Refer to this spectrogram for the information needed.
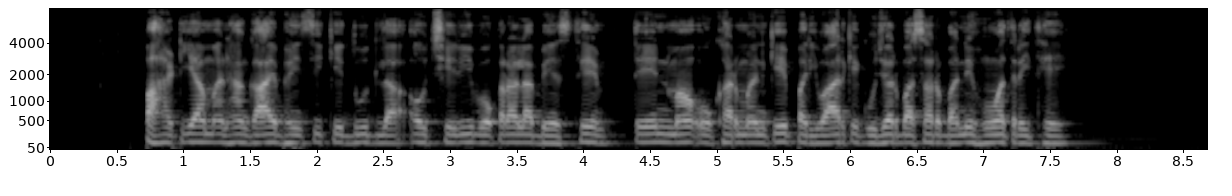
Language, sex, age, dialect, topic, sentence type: Chhattisgarhi, male, 18-24, Western/Budati/Khatahi, agriculture, statement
